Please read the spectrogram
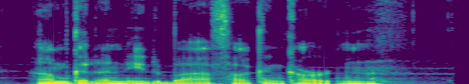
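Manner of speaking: low, quiet, mumbled mutter. Narrating a man heading off to virginia, he voices him: muttering to himself. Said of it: "as he mutters to himself".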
